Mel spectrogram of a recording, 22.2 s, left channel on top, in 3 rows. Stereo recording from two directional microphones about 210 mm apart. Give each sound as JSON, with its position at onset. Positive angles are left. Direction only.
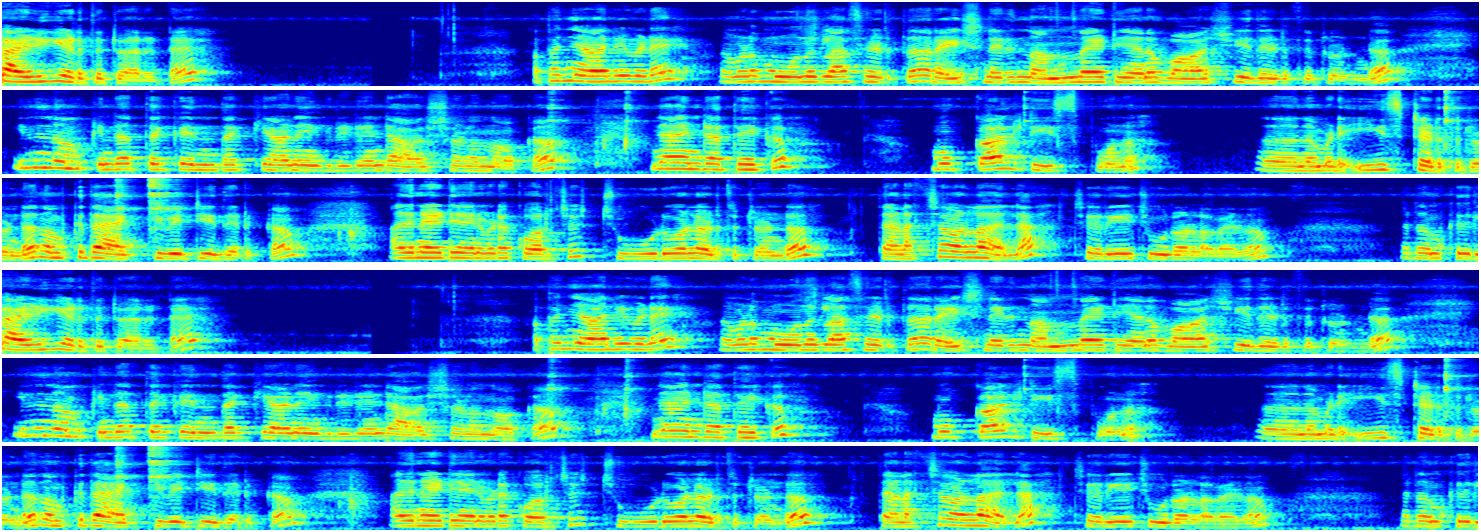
{"t": 0.0, "sound": "speech", "side_deg": 35}
{"t": 2.6, "sound": "speech", "side_deg": 30}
